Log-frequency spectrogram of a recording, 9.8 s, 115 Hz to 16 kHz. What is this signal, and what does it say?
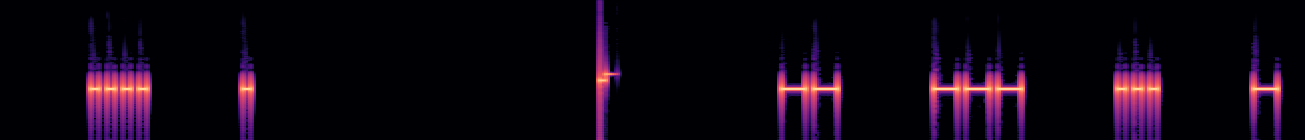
Morse code, heard as a keyed tone, about 20 wpm, spaced as for 9 wpm, 700 Hz. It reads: HE MOST
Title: 4x Character Spacing - Top 100 Words - 20wpm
